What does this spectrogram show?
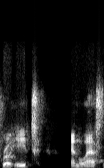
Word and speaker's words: Rohit: His name is Rohit. It's pronounced Rohit, and the last name is Chopra.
